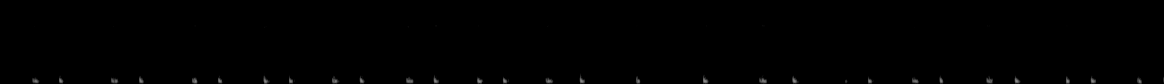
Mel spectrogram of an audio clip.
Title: ASMR live heartbeat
